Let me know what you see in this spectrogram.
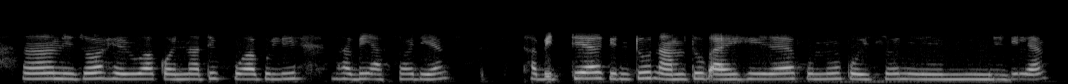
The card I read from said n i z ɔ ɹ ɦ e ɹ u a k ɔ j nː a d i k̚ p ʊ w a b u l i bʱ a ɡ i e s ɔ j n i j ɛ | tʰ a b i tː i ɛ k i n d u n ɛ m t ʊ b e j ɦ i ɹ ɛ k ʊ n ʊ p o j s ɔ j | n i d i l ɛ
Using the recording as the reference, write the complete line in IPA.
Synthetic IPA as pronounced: n i z ɔ ɹ ɦ e ɹ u a k ɔ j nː a t i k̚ p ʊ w a b u l i bʱ a b i a s ɔ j d i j ɛ | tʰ a b i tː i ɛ k i n t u n a m t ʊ b a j ɦ i ɹ ɛ k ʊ n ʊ p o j s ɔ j | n i d i l ɛ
